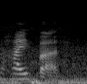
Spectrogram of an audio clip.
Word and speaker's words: Haifa: All right, so good morning, everyone, and good morning from Haifa. I said it right. Yes, you did. Not Haifa, Haifa.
